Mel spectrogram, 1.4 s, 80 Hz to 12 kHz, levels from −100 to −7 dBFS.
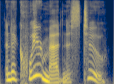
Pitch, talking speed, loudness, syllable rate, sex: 245 Hz, 210 wpm, -16 LUFS, 4.7 syllables/s, female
